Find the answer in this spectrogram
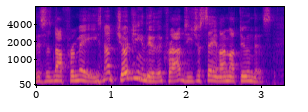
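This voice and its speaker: Noticeable background noise surrounds a man with a high pitch. He talks at a very fast pace with ordinary pitch variation. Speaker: motivational speaker and coach. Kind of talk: interview answer. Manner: blunt, profane, animated.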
